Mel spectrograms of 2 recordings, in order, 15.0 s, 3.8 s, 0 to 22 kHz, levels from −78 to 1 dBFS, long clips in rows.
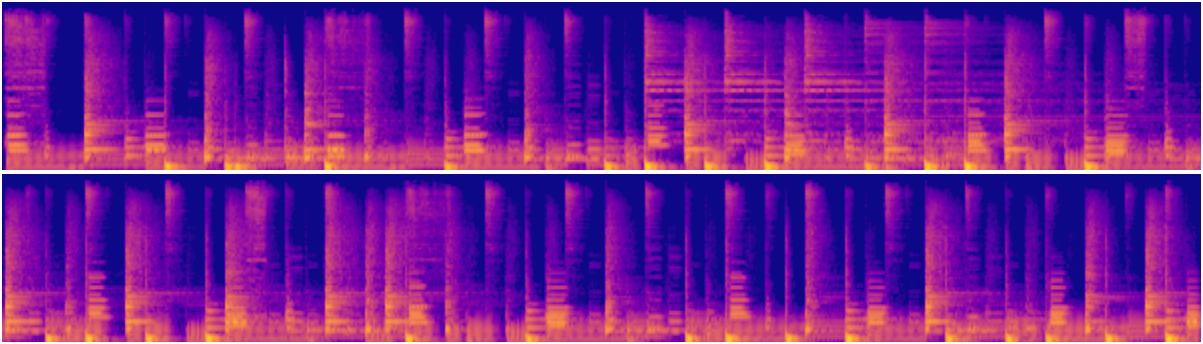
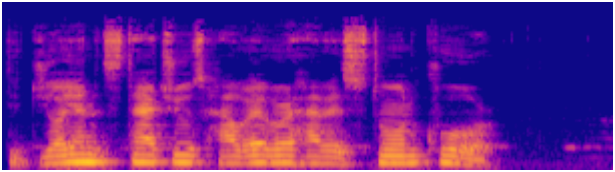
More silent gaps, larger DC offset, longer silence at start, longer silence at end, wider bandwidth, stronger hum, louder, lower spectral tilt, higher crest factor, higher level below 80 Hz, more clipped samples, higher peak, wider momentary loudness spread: neither; neither; about the same, 0 s vs 0.05 s; second, 0 s vs 0.75 s; first, 18.5 kHz vs 15.5 kHz; neither; second, -23 LUFS vs -19 LUFS; about the same, -5.5 dB/octave vs -4.5 dB/octave; about the same, 20 dB vs 16 dB; first, -24 dBFS vs -52 dBFS; neither; about the same, -2 dBFS vs -4 dBFS; about the same, 8 LU vs 6 LU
